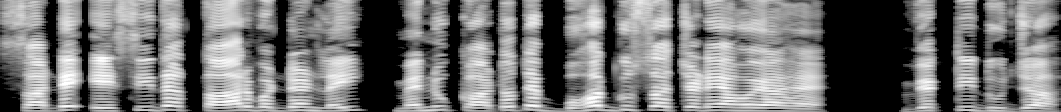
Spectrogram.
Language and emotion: Punjabi, angry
